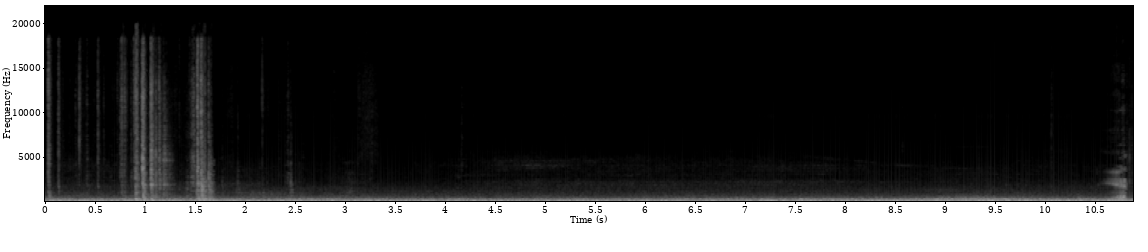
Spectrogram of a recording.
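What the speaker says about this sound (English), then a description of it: "And that just was a bit more torquey as I put my foot into the accelerator." A 2023 Ford Maverick Hybrid XL with a 2.5-liter naturally aspirated hybrid engine accelerates in sport mode, heard from inside the cabin as a steady low engine drone and road rumble, with a few light clicks near the start.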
